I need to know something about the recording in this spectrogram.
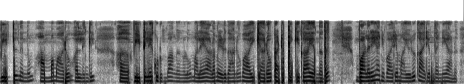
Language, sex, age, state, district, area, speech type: Malayalam, female, 30-45, Kerala, Thrissur, urban, spontaneous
